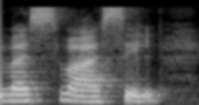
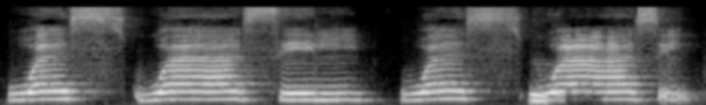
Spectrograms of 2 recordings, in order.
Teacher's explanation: वाव पे होंठ गोल होने चाहिए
